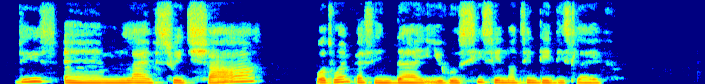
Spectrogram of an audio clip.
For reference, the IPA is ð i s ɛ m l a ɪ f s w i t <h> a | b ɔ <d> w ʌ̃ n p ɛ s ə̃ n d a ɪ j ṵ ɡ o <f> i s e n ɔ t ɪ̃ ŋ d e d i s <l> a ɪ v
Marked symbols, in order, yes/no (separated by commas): no, no, no, yes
